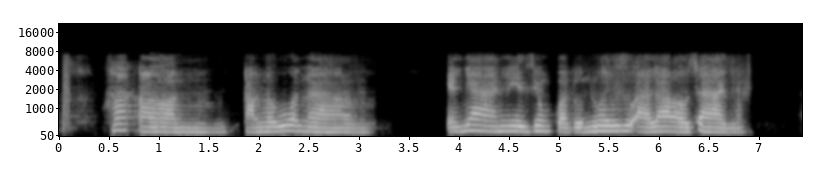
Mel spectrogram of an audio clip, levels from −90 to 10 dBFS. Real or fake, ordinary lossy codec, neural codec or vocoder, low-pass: fake; Opus, 24 kbps; codec, 16 kHz in and 24 kHz out, 0.6 kbps, FireRedTTS-2 codec; 7.2 kHz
